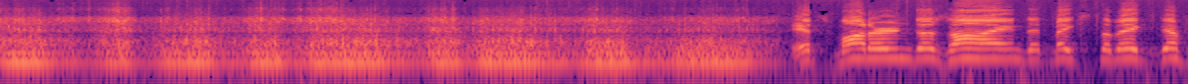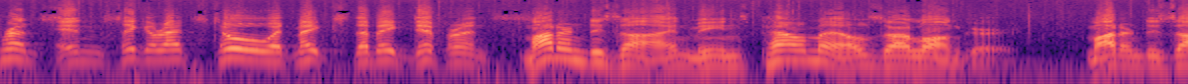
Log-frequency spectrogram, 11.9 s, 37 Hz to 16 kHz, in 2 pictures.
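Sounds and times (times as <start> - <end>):
torpedo boat engines running: 0.0 - 4.0
speech: 4.0 - 11.8.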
